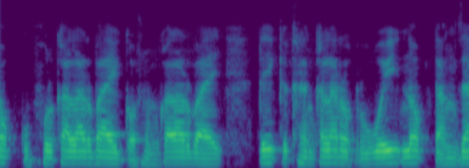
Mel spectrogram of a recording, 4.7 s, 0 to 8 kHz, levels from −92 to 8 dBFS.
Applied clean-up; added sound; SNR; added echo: neural mask model Resemble Enhance denoiser.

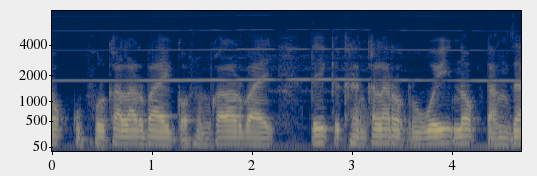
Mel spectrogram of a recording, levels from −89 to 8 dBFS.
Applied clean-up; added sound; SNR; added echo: none; Wind instrument, woodwind instrument; 18 dB; none.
